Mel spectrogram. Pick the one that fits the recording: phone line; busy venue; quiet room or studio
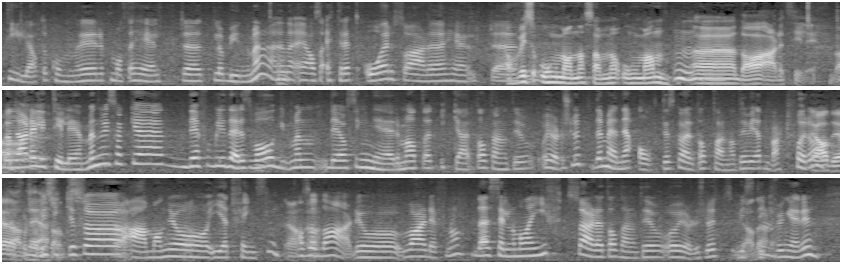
busy venue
